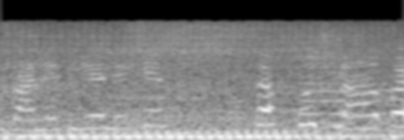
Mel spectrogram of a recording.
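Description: A voice speaking over a steady low engine hum from a vehicle, the hum strongest in the first second or so.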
